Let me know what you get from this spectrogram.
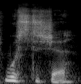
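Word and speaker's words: Worcestershire: But it's Worersha. I was some people call it Washer Sister Sauce.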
